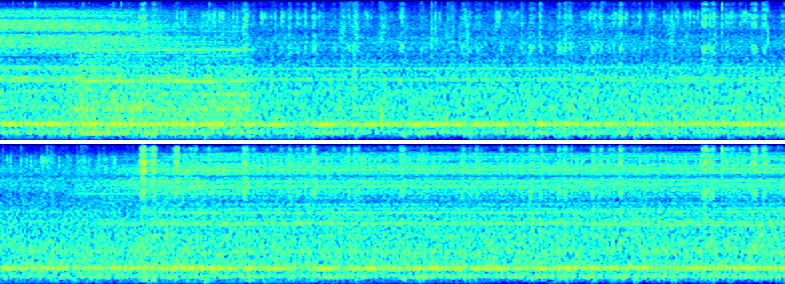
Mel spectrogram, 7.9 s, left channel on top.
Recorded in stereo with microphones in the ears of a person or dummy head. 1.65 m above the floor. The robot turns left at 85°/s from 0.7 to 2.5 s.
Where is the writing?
45° right (ahead or behind); by 7.8 s 40° right (ahead or behind).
